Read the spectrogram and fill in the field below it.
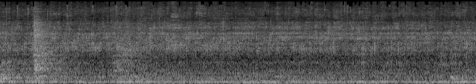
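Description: Water runs continuously over chicken pieces being washed for biryani, a steady, close splashing gush without pause and no voices.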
